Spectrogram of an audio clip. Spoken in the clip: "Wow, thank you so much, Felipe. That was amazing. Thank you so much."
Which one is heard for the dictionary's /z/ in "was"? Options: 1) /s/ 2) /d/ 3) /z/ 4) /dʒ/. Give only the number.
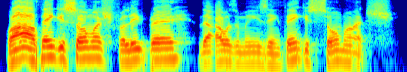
3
